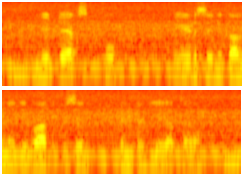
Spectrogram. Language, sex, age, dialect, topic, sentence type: Hindi, male, 31-35, Kanauji Braj Bhasha, agriculture, statement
